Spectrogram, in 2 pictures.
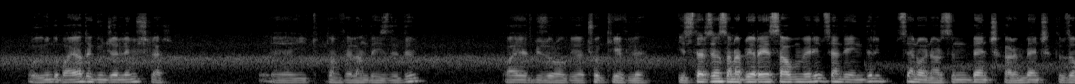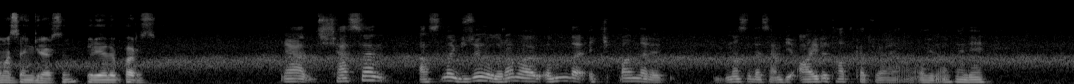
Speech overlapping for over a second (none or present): none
